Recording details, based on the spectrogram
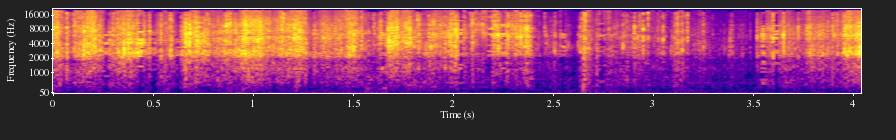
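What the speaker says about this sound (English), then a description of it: "So we'll wrap those back up in their little bit of tissue." Thin tissue paper crinkling and rustling as small items are wrapped back up, a close, continuous crackly sound lasting several seconds with no talking.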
